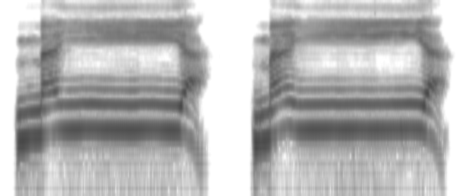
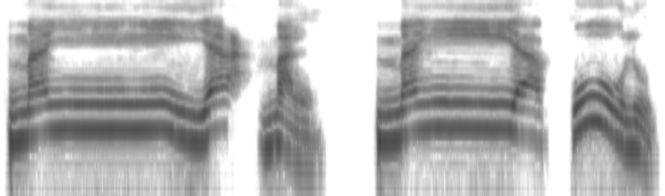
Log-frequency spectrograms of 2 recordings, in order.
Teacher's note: Nunnya yang semula ada di ujung lidah dengan langit-langit, sekarang ditarik ke tengah lidah. Karena huruf ya-nya keluar dari tengah lidah. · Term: idghamnya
